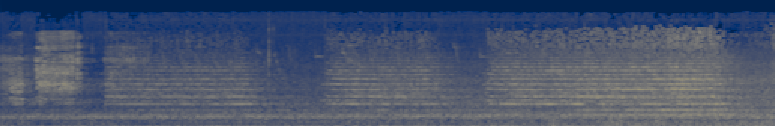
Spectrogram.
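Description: Train horn sounding three long blasts over the low rumble of an approaching train, the rumble growing louder toward the end.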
